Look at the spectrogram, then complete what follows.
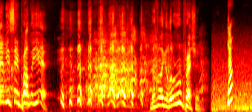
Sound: laughs

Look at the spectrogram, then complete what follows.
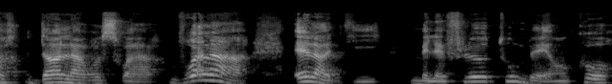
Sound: speaking French

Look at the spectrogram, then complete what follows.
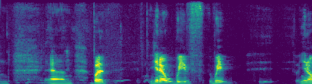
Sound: audience laughs

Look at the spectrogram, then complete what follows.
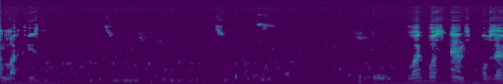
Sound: birds chirping

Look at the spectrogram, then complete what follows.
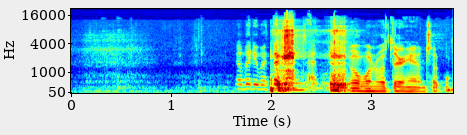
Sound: mic noise

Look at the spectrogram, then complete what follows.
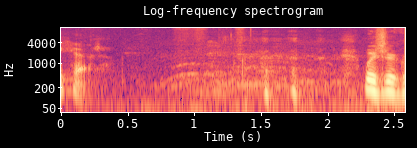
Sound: audience laughs

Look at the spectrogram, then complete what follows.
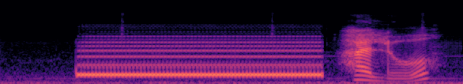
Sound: phone ringing

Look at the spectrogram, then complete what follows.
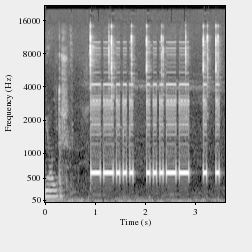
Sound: phone rings

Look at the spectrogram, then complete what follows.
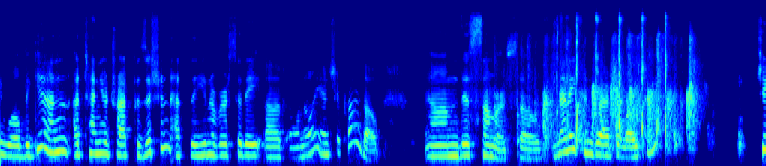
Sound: applause

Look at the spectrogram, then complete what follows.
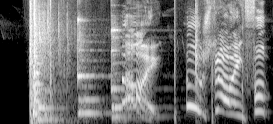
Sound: thuds

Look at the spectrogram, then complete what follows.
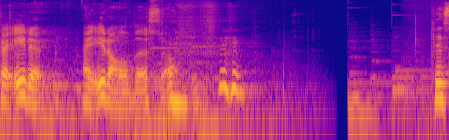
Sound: laughs

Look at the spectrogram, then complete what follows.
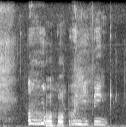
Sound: both chuckle

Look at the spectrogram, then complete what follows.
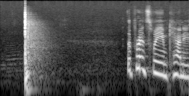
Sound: hammer bangs

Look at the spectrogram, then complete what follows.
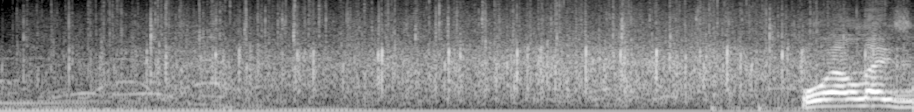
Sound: audience clapping

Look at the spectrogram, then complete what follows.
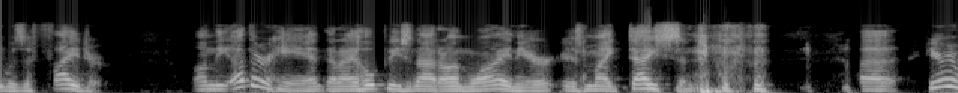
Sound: both laugh

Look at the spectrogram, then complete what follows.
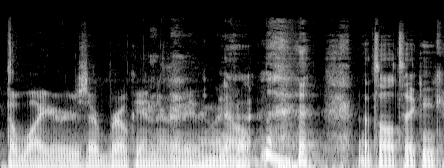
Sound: laughing

